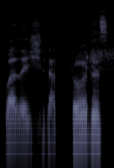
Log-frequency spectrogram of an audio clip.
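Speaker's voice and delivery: loud, slow announcer greeting; formal greeting. Real, not acted. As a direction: greet the audience slowly and loudly. Guest greets audience formally.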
